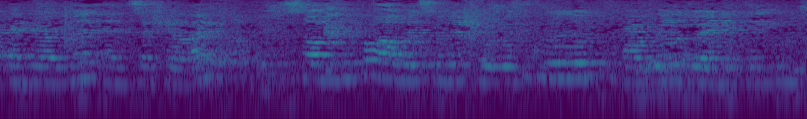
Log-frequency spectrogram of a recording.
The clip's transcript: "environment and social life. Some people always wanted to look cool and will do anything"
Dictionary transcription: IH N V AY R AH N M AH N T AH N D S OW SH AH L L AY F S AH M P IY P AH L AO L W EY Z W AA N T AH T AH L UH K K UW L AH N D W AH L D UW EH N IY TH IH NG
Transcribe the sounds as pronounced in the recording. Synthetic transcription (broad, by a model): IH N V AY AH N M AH N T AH N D S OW SH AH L L AY F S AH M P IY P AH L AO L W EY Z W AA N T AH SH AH W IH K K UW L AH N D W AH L D UW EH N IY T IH NG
